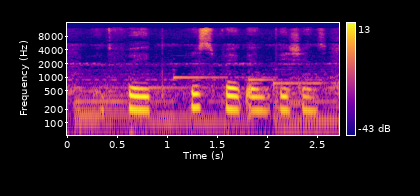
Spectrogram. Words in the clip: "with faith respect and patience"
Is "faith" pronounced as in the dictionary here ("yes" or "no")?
no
